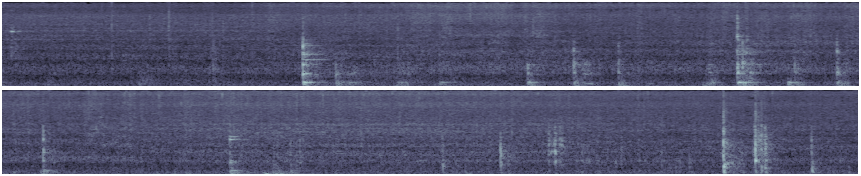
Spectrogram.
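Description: Red peppers fry in a pan, a quiet, steady sizzle broken by scattered clicks and taps of stirring that come at irregular intervals, with no talk.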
